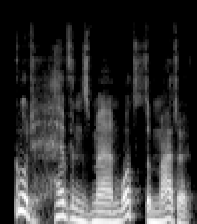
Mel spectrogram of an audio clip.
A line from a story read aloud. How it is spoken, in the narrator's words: cried the medical man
